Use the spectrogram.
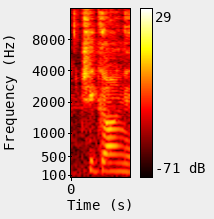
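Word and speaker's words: qigong: Chiong is spelled qi. one word. Second word, gong. G O N G.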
